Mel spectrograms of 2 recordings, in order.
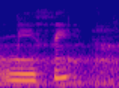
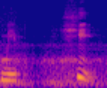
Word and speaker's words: mithi: You might read the next word as meat or maithai or mithi, but you should sound and read it as meat he.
